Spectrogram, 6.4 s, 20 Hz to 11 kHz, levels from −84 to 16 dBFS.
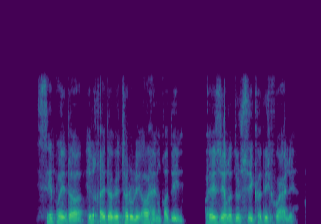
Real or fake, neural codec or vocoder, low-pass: fake; codec, 16 kHz, 4 kbps, FunCodec, trained on LibriTTS, 50 frames a second; 7.2 kHz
